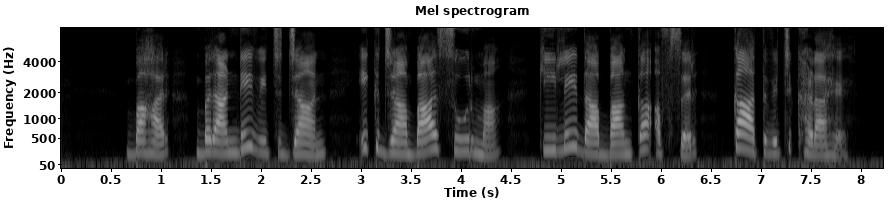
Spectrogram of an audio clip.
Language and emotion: Punjabi, neutral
